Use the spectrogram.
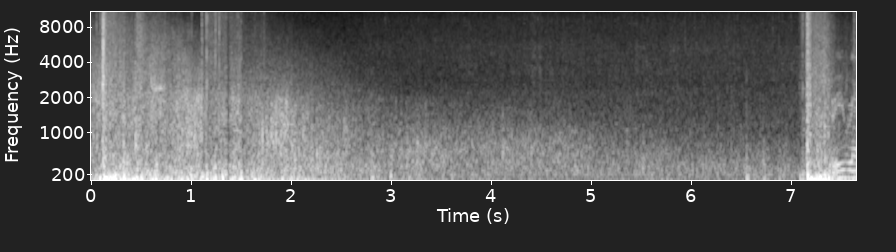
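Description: Heavy tank cannon fire booms in a World War II video game battle involving Sherman tanks: a loud blast with a long rumbling decay, then a second sharp, close shot near the end.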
